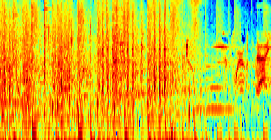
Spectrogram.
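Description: Gunfire in the police video game The Precinct, a woman suspect shooting in rapid crackling bursts amid shouting voices, close and busy, thinning out toward the end.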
